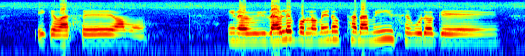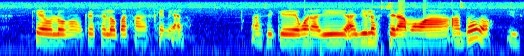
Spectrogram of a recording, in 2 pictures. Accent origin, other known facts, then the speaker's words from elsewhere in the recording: Málaga, Andalusia, Spain; era bastante conocido en Málaga, de donde yo soy.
